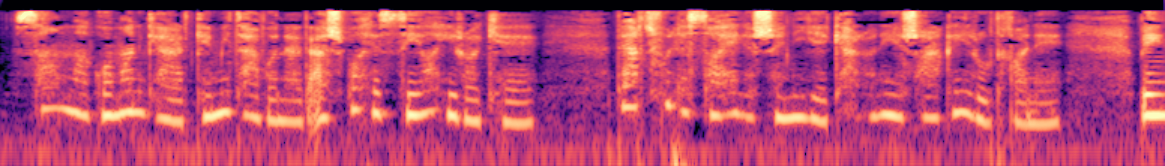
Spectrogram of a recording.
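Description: Woman in breathy whispered audiobook narration. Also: mid-range voice, lo-fi sound. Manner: steady, hushed reading.

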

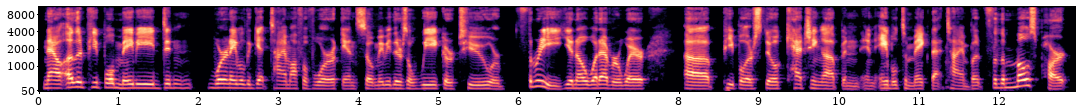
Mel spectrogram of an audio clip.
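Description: A man's voice: mid-range voice, fairly even intonation, moderate pace. A man in a casual debate, talking earnestly and persuasively with many fillers. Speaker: conversation partner.

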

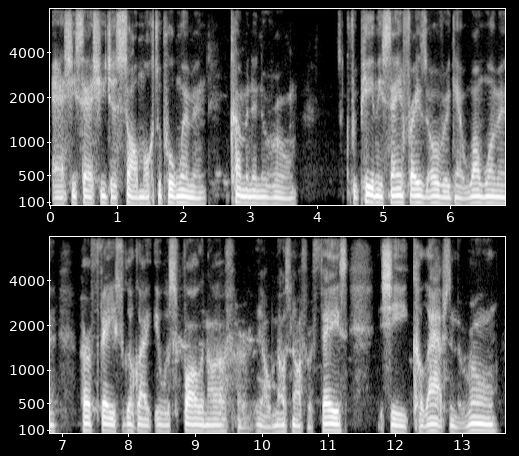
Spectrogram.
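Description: A man's voice: deep voice, flat delivery, moderate pace, a little mellow, dry recording. A man hosting a storytelling show, retelling a spooky tale in a loose, rambling way, full of fillers and restarts. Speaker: storyteller host. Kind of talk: casual spoken storytelling.

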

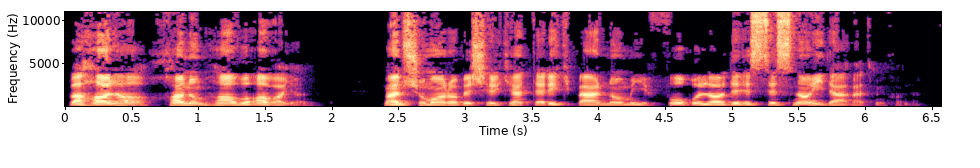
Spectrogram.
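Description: A man voicing a loud, boastful, quick-tempered male circus ringmaster who announces like a showman in a storybook reading. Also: mid-range voice, animated, pitched above the performer's own voice.

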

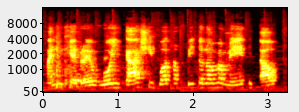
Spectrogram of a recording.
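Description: A man, a podcast guest in casual chat, who tells his stories in an animated way and acts out the scenes. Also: high-pitched, fast, muffled recording, faint music behind. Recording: roomy echoey room.

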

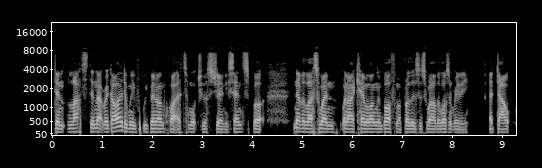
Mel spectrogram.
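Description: A man from talks casually as a podcast guest, his pitch level and even. He is relaxed and chatty and drops in plenty of fillers. The audio is dry and a little dull, like a remote call. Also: brisk, dry recording. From Accrington, England. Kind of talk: casual interview chat.

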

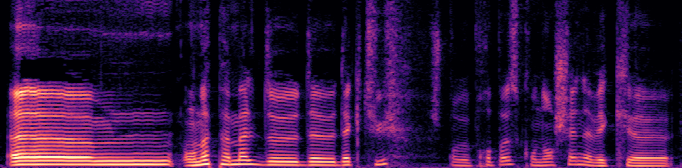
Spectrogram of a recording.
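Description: A man's voice: a little high, fairly even intonation, slow, clear, resonant tone, no room sound, clean studio sound. A young man hosting a live stream in casual chat, full of fillers and restarts. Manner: hesitant, many fillers and restarts. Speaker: stream host. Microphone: studio microphone.

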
